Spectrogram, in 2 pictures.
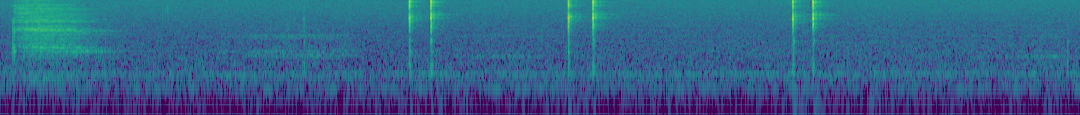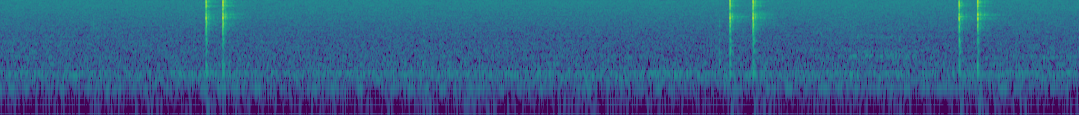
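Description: Sharp mouse clicks from a computer during Factorio play, arriving as isolated single and double clicks spaced a second or more apart over a steady low hum, close and distinct with no talk.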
